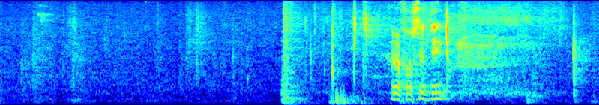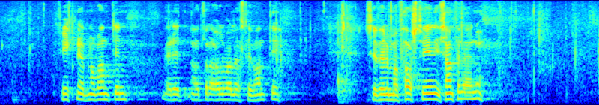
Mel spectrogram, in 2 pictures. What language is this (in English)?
Icelandic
